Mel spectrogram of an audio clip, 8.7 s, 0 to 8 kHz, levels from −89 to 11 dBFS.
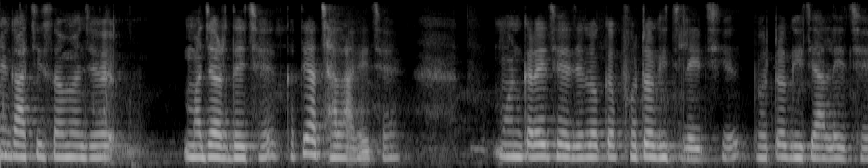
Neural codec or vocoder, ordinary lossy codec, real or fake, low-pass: none; none; real; 7.2 kHz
